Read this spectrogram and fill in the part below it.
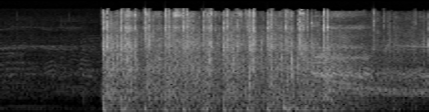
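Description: A gun fires a rapid burst of shots that echo.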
